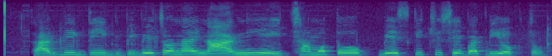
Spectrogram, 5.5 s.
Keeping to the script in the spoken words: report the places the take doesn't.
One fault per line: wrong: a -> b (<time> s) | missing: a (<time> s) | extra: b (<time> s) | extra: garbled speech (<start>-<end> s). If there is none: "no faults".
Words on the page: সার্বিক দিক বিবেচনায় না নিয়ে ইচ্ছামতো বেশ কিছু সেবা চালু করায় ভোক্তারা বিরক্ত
missing: চালু করায় ভোক্তারা (4.8 s)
